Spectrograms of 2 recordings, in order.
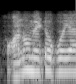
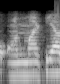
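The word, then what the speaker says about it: onomatopoeia: ओनोमेटोपोया है, उसका प्रोनाउंसिएशन आप ओनमाटिया भी कर सकते हैं।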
